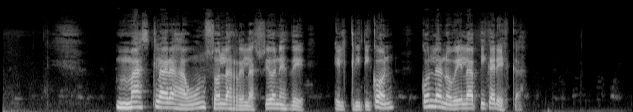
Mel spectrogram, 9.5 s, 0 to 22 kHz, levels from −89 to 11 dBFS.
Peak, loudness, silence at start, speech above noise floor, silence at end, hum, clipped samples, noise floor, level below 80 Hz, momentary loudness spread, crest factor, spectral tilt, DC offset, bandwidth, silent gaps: 0 dBFS; -15 LUFS; 1.75 s; 45 dB; 1.65 s; none; under 0.1%; -59 dBFS; -50 dBFS; 11 LU; 16 dB; -6 dB/octave; under 0.1%; 11 kHz; none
